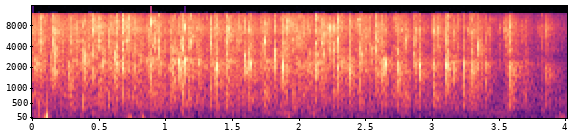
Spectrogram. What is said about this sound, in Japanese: はいじゃあ質問者の方に拍手お願いします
